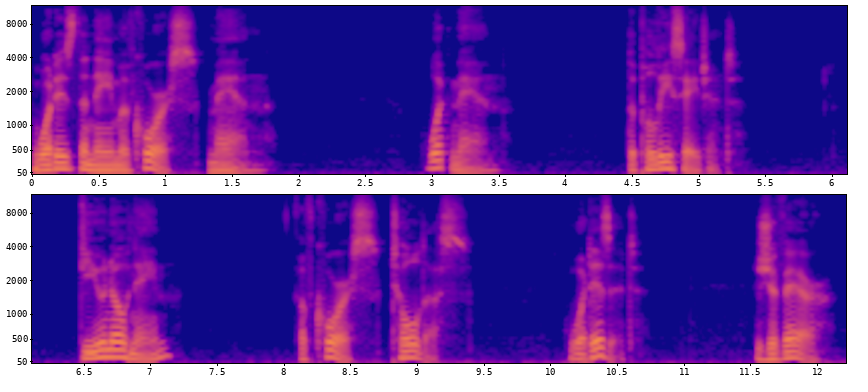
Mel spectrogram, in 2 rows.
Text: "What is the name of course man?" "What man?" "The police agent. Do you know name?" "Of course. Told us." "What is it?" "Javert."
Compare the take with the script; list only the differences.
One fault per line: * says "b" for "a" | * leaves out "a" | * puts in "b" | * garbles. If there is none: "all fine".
all fine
